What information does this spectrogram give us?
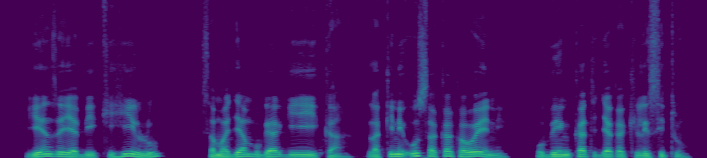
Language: Matengo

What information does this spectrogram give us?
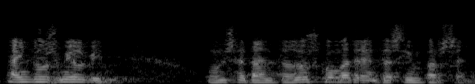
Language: Catalan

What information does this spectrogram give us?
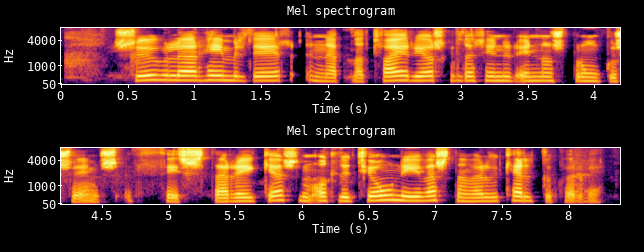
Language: Icelandic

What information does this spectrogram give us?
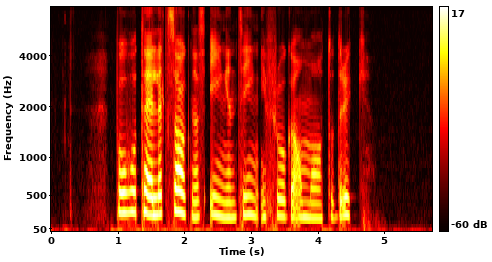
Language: Swedish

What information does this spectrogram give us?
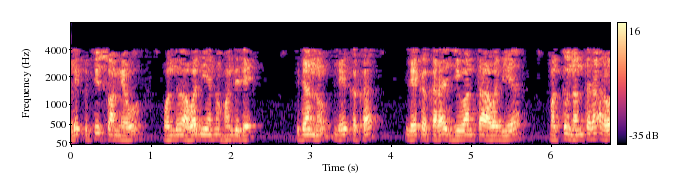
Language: Kannada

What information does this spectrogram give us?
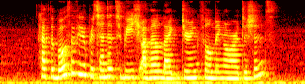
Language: English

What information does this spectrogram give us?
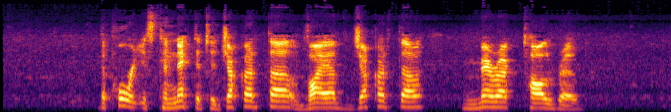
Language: English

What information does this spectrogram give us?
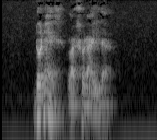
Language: Catalan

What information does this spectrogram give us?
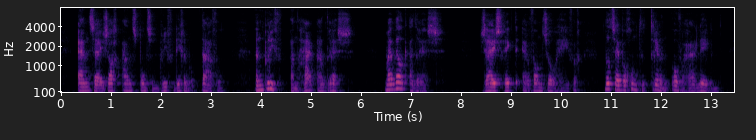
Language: Dutch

